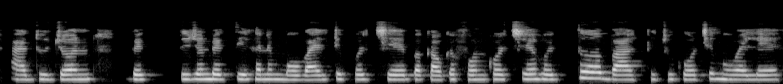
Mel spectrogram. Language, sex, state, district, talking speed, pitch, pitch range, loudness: Bengali, female, West Bengal, Purulia, 160 wpm, 230 Hz, 220-235 Hz, -16 LUFS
